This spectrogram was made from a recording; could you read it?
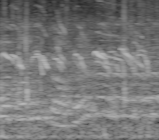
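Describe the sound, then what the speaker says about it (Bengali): White broiler chickens on a poultry farm cluck and chatter in quick, overlapping calls, fairly faint and close together, with no talk. "এগুলো হচ্ছে সাদা ব্রয়লার মুরগি"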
